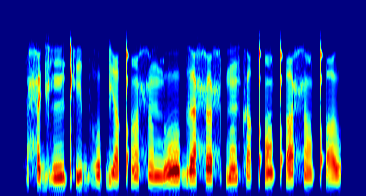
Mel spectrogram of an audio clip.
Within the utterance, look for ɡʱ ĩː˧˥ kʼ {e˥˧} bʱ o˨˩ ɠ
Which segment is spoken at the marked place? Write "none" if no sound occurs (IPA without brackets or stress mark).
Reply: i˥˧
